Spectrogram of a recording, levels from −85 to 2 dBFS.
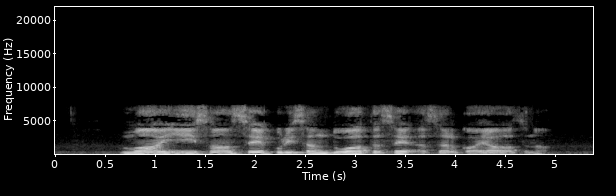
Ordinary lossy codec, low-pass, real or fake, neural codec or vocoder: AAC, 48 kbps; 7.2 kHz; real; none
